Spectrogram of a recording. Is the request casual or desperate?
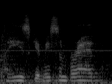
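casual. The request sounds casual and relaxed.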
